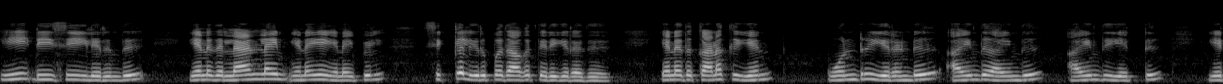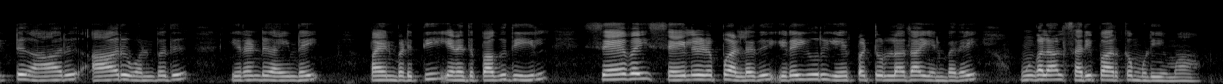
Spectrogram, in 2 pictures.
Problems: background sounds at intervals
